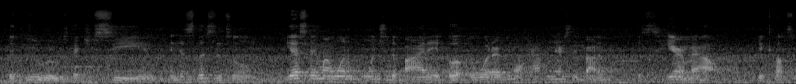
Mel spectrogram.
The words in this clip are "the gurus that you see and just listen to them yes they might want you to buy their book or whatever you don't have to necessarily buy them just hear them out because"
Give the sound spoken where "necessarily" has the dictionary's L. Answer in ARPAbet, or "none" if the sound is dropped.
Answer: none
